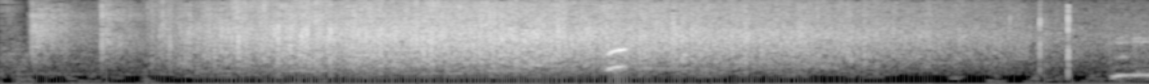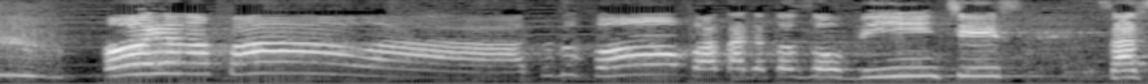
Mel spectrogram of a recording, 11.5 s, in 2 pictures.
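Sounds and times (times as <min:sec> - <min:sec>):
round of applause: 0:00.0 - 0:05.7
speech: 0:06.4 - 0:07.3, 0:08.6 - 0:11.4.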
